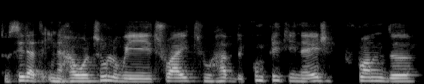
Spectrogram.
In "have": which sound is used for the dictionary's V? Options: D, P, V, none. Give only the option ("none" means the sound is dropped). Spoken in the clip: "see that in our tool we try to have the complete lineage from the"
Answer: V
